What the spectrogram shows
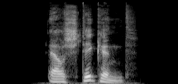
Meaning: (verb) present participle of ersticken; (adjective) suffocating, stifling
- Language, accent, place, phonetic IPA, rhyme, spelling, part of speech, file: German, Germany, Berlin, [ɛɐ̯ˈʃtɪkn̩t], -ɪkn̩t, erstickend, verb, De-erstickend.ogg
